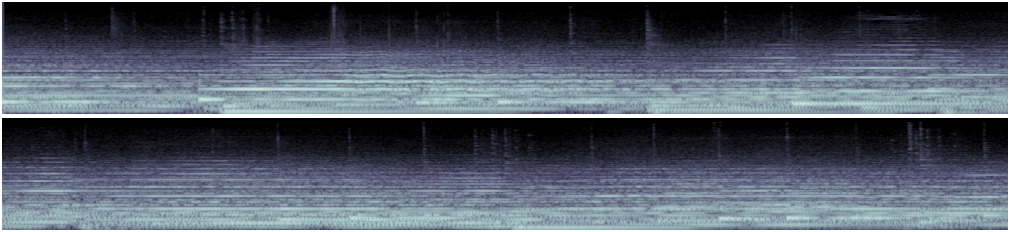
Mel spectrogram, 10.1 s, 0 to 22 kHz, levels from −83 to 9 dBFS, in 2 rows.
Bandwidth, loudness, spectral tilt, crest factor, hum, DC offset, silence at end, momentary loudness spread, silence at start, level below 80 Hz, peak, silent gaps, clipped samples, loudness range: 10 kHz; -12 LUFS; -7.5 dB/octave; 12 dB; none; under 0.1%; 0 s; 7 LU; 0 s; -26 dBFS; 0 dBFS; none; under 0.1%; 3 LU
